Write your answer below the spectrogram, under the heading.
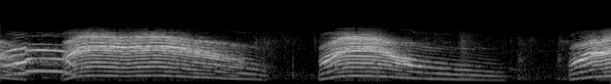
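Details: A cat gives long drawn-out yowling meows, each lasting about two to three seconds, rising then slowly falling in pitch, rich and harmonic, with brief silent gaps between three calls.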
